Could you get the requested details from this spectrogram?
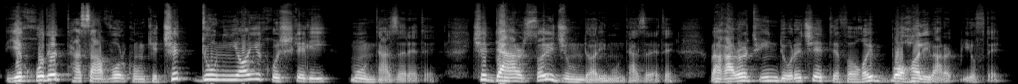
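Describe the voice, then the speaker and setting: Man, Persian accent, English teacher, lively pitch, gravelly voice, enthusiastic. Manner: enthusiastic, coaxing, says English phrases slowly. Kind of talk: online vocabulary lesson in Persian.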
